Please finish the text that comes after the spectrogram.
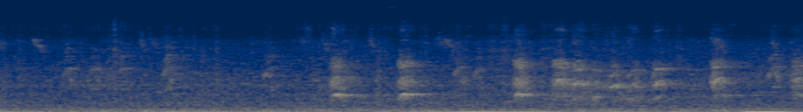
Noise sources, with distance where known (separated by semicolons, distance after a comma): dog barking or whining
